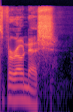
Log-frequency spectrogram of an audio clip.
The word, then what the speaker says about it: Voronezh: I think it's Voronezh.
